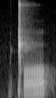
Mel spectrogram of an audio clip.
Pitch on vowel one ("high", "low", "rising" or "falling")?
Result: rising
